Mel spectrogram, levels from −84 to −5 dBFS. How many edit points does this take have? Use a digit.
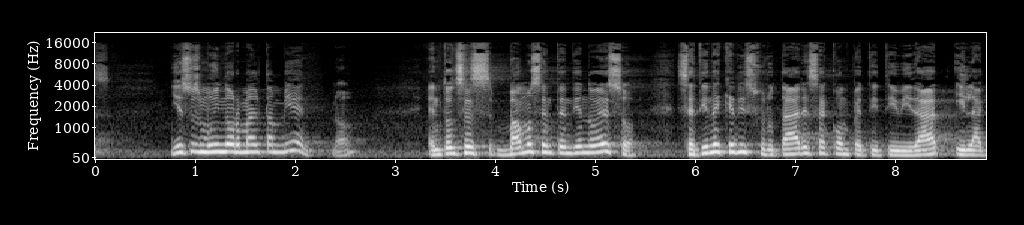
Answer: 0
